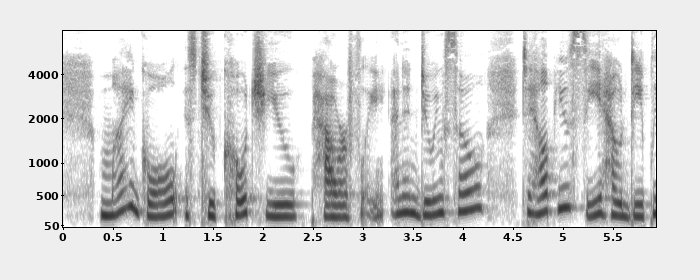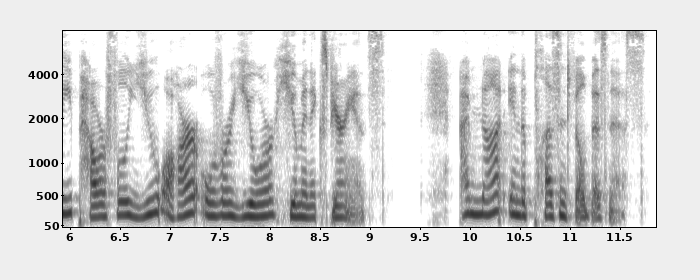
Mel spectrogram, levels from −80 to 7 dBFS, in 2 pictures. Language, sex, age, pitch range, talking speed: English, female, 30-49, 185-235 Hz, 150 wpm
